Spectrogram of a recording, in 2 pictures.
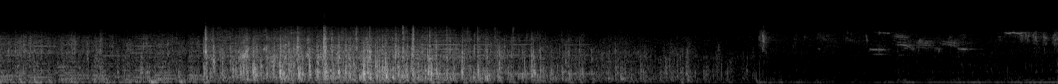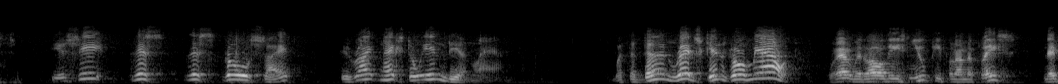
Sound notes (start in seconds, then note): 3.2 horses galloping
